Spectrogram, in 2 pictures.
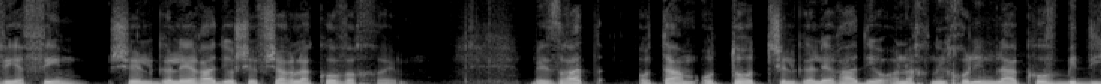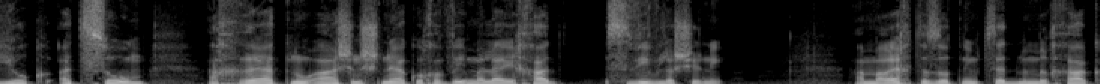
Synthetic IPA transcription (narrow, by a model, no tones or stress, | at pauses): vejafim | ʃe̞lɡale̞ʁadjo̞ʃe̞ːfʃaʁlaːko̞vaχʁeem | beːzʁat | ʔo̞tamo̞to̞tʃe̞lɡale̞ʁadjo̞ʔanaχnuje̞χo̞limlaaːkʰo̞vbidjukʰat͡sum | aχʁe̞jhatnuʔaʃe̞lʃnejhako̞χavimalaeχad | svivlaʃe̞ni | ha̰maːʁe̞χe̞̥tazo̞tnimt͡se̞t̚bemeʁχak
